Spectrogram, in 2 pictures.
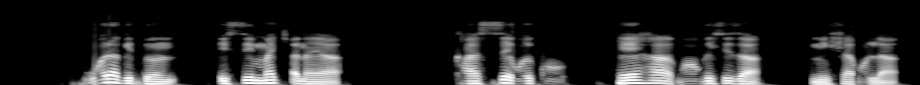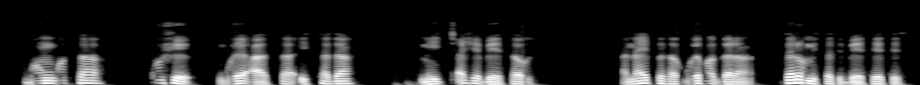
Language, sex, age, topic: Gamo, male, 25-35, government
